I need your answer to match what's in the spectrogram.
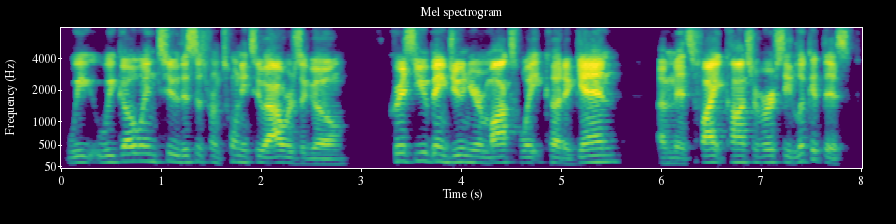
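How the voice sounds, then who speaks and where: A man's voice: medium pitch, sharp tone. A man hosting a casual boxing vlog, reading news headlines aloud and chatting with lots of fillers. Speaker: boxing channel host.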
